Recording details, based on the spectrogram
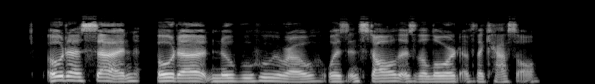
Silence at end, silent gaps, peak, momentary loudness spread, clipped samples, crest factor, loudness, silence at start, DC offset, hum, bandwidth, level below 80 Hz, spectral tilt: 0.55 s; none; -2 dBFS; 11 LU; under 0.1%; 16 dB; -17 LUFS; 0.5 s; under 0.1%; none; 10 kHz; -66 dBFS; -3 dB/octave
